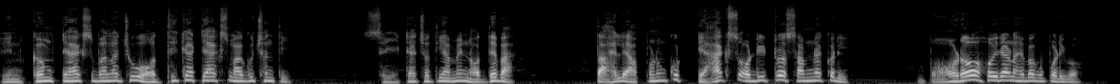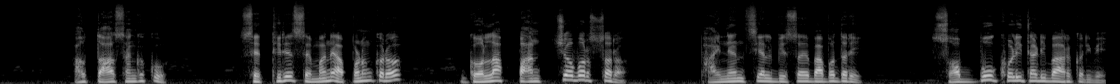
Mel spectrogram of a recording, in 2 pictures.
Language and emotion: Odia, fearful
